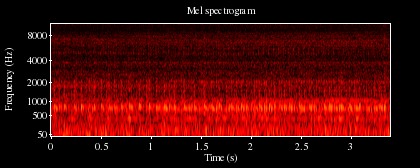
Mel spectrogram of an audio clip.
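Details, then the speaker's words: Brand-new, never-used KitchenAid Artisan 5KSM175 mixer: a steady motor drone with a coarse, uneven rumble instead of a smooth hum, as if internal parts are fighting; one part also has noticeable play. Rough running noise. "On dirait qu'il y a quelque chose à l'intérieur qui... Les organes à l'intérieur, on dirait qu'ils sont en train de se disputer. C'est pas fluide."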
